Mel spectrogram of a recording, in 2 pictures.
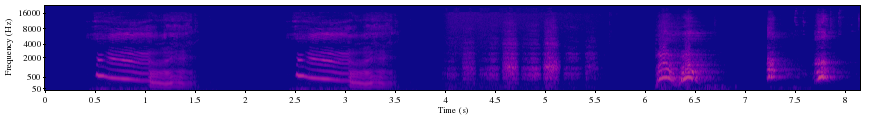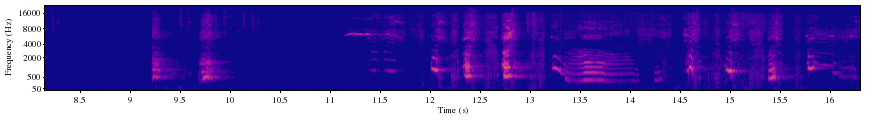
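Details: Dog barking and whining: drawn-out falling whimpers, then a series of short sharp barks, some in quick bursts, with high yelps near the end; quiet gaps between calls.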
